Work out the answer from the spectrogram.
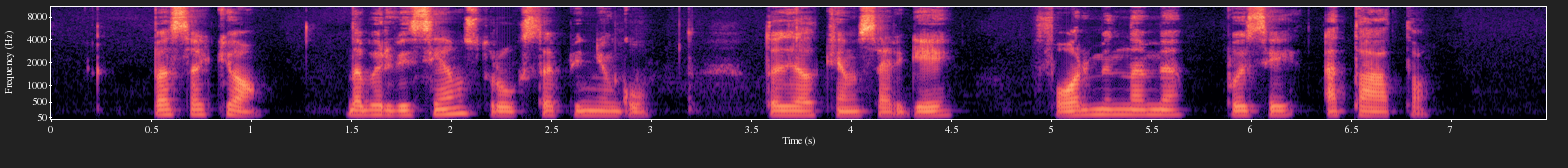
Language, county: Lithuanian, Telšiai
